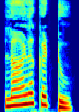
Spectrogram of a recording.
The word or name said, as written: ಲಾಳಕಟ್ಟು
